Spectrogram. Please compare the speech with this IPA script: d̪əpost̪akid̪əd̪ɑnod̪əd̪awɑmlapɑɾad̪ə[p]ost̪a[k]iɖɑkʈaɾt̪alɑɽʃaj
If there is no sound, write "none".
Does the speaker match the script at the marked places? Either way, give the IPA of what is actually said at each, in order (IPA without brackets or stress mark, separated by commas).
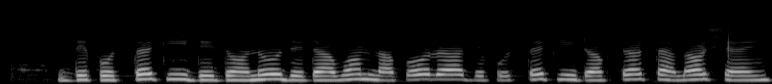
p, k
